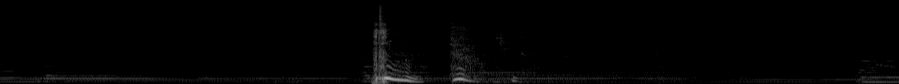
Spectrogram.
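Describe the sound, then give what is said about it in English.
Two sharp, loud gasping breaths drawn in quick succession as people breathe in deeply during a guided breathing exercise, each with a rough voiced edge, rise above a quiet steady hum before settling back to near silence. “Keep breathing deep. Breathe in.”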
